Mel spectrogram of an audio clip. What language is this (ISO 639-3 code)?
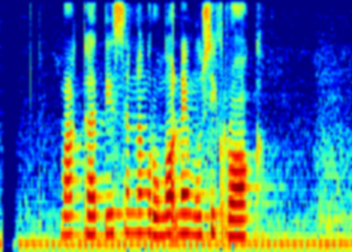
jav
